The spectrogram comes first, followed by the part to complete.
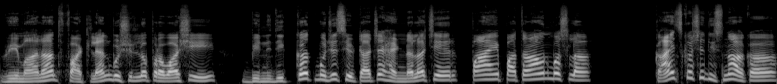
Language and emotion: Goan Konkani, surprised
